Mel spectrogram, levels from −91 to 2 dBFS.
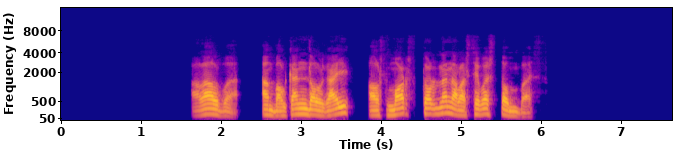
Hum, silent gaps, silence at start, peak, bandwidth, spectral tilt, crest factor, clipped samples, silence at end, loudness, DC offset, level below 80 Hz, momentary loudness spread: none; 2.26-2.50 s, 3.66-3.83 s, 4.44-4.51 s; 1.65 s; -2 dBFS; 5.8 kHz; -10 dB/octave; 18 dB; under 0.1%; 1.75 s; -17 LUFS; under 0.1%; -60 dBFS; 11 LU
